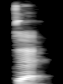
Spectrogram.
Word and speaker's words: debt: in in okay answer debt notice here the pronunciation debt okay we don't pronounce the b okay here is the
